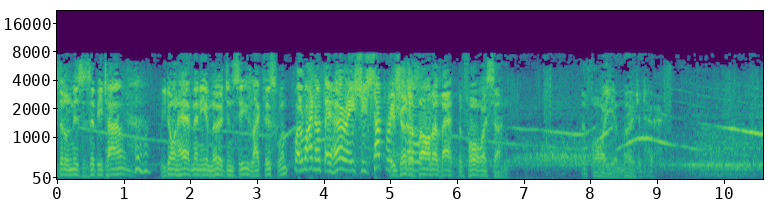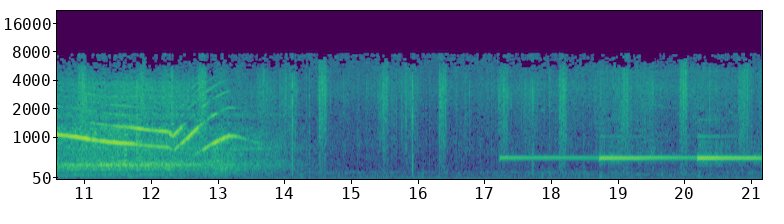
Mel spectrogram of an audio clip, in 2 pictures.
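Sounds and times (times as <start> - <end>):
speech: 0.0 - 6.9, 7.9 - 9.2
ambulance siren wailing: 0.0 - 14.2
steady sustained tone: 0.0 - 14.5, 17.2 - 21.1.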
